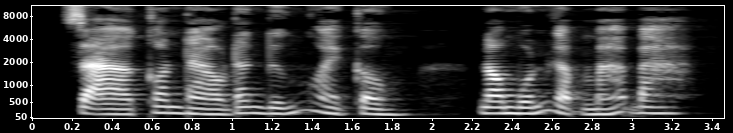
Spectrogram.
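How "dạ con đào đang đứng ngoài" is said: ordinary delivery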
